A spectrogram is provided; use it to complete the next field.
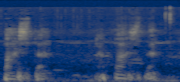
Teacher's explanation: la prima A è lunga e la seconda è corta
